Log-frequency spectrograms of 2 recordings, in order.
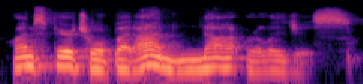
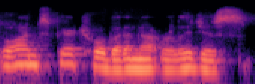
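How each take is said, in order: First: It is said in a hurt, resentful tone. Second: It is said in a plain, neutral tone. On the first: The person has been hurt by religion and rejects it. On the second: The person simply describes their own beliefs.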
